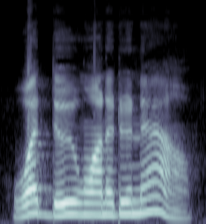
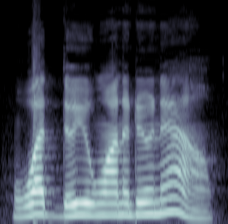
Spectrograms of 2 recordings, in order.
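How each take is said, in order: The two takes are said the same way.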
